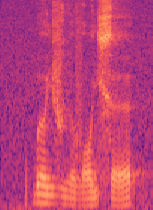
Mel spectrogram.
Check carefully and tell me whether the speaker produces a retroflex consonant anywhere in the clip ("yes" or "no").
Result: no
